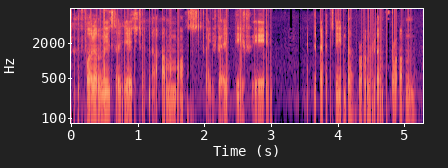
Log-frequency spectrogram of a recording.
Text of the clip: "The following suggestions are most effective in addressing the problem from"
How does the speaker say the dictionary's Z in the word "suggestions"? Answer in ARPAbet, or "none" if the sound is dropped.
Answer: none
